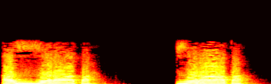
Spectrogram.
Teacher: إشمام الصاد صوت الزاي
